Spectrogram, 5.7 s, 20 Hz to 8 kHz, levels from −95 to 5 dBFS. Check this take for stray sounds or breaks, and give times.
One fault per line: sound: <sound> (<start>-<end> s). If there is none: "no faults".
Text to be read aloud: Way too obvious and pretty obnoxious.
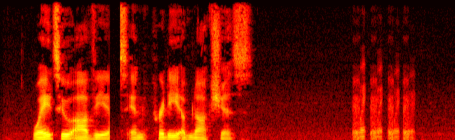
sound: dropout (1.4-1.5 s)
sound: laugh (4.4-5.2 s)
